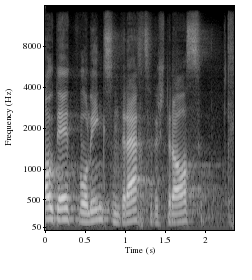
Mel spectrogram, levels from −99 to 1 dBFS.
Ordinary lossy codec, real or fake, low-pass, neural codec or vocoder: none; fake; 14.4 kHz; autoencoder, 48 kHz, 128 numbers a frame, DAC-VAE, trained on Japanese speech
